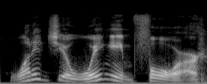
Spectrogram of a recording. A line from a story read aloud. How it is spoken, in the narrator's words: he wailed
